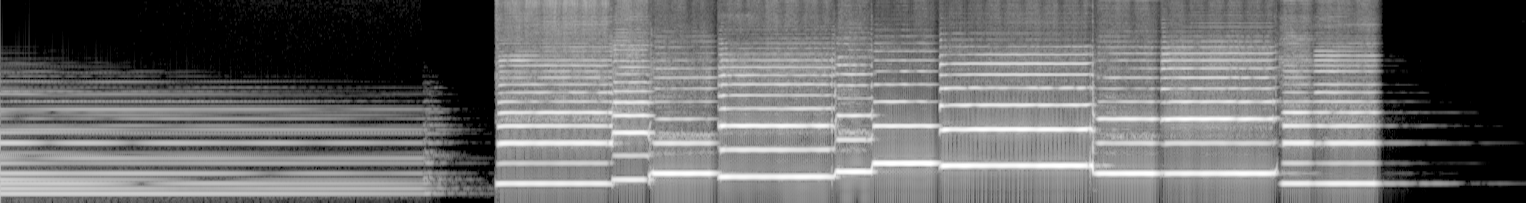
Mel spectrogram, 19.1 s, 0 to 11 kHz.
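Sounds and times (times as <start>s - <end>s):
clarinet playing in E minor: 6.2s - 18.0s.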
